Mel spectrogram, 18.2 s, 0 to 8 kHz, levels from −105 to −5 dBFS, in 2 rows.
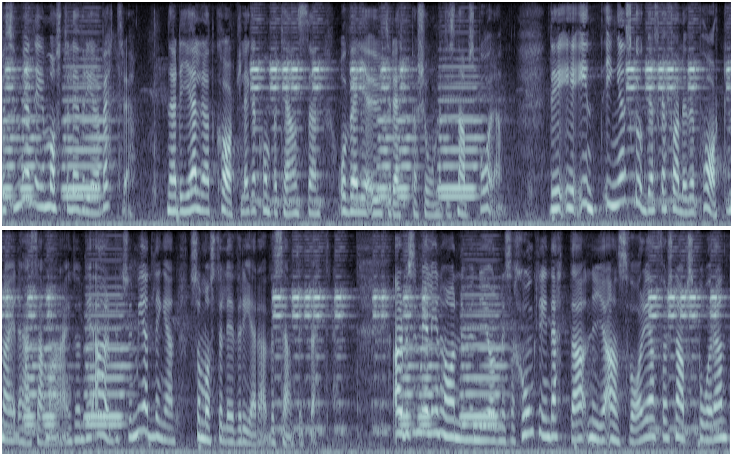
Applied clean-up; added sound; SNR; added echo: none; Vehicle horn, car horn, honking; 2 dB; none.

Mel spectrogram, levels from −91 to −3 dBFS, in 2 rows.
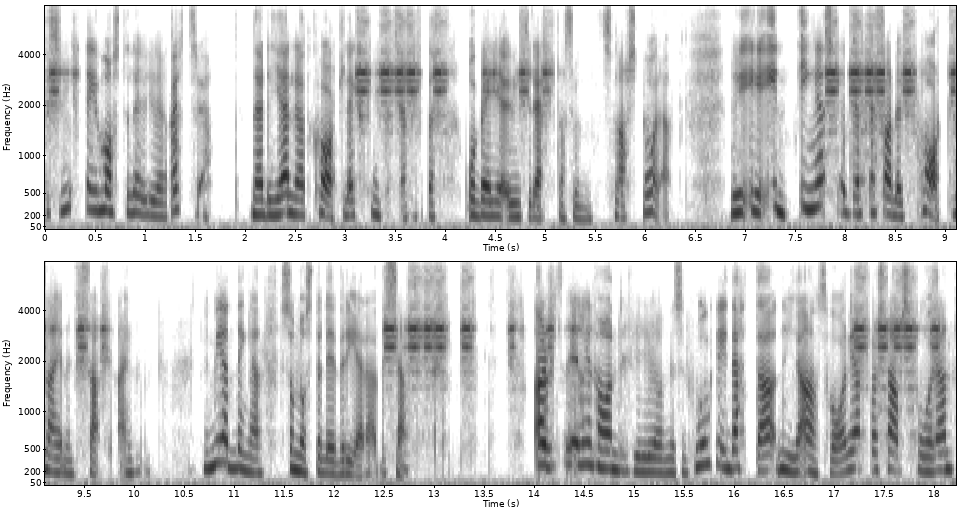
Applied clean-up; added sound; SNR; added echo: neural diffusion model UNIVERSE++.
